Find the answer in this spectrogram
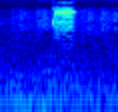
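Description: A swiftlet chick gives one short, very high, hissing buzz lasting about a quarter second over a faint steady background hiss.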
